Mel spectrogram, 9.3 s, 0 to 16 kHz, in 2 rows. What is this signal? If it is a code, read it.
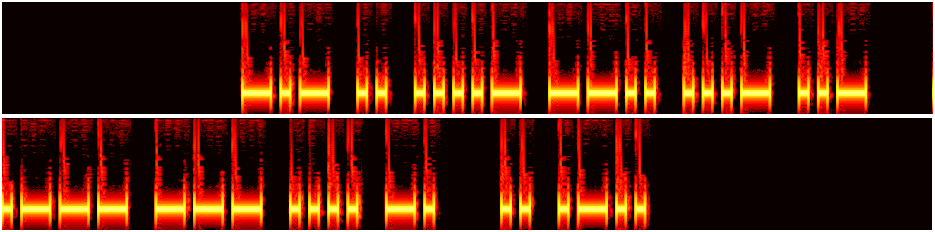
Morse code, heard as a keyed tone, about 25 wpm, 700 Hz. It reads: KI4ZVU JOHN IL
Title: K1USN SST QSO Practice - 25wpm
